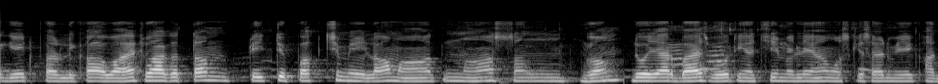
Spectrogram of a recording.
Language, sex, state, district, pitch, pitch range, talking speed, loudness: Magahi, male, Bihar, Gaya, 160 Hz, 155-170 Hz, 165 wpm, -18 LUFS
